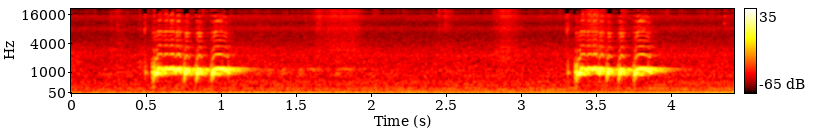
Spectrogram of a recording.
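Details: Local zebra dove (perkutut) in song, an energetic singer used as a tutor bird: two cooing phrases, each a quick stuttered burst of three or four notes ending in a sustained coo, about three seconds apart.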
